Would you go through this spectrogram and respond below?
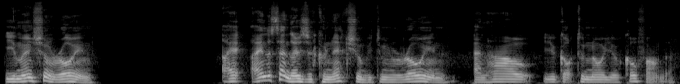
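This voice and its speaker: A man's voice: mid-range voice, normal speed. A man with a mid-range voice hosts a podcast. He delivers a scripted introduction and then asks his guest questions, sometimes repeating words as he starts a sentence. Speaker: podcast host.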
